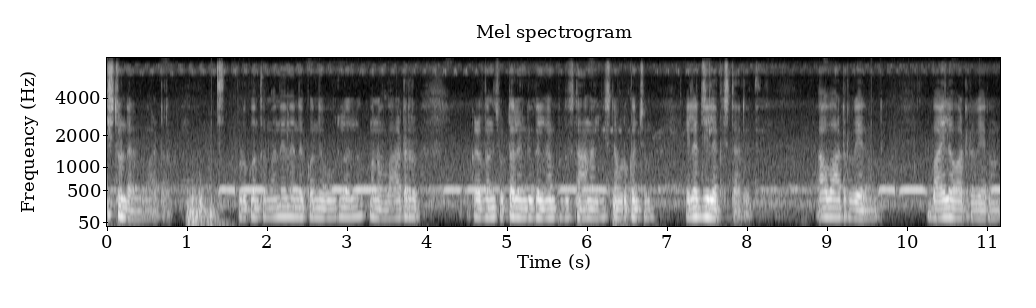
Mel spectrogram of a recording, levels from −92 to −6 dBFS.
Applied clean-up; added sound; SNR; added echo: none; Bird; 8 dB; reverberation time 0.2 s.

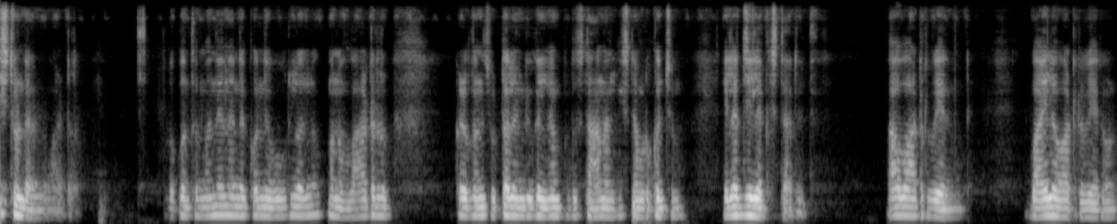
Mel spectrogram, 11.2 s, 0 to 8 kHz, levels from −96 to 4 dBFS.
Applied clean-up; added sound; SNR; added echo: neural mask model DeepFilterNet 3.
